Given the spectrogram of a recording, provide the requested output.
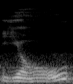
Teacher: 発音記号は YOU 第三声ですので低く沈む音になります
